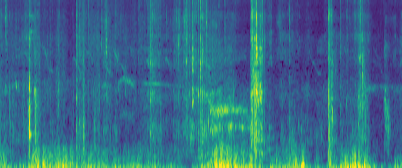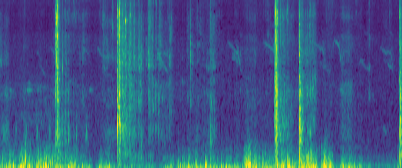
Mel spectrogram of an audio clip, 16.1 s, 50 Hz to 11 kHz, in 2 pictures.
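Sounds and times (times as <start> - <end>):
sticks dragged and tossed: 0.0 - 5.8
dry branches snapping: 2.8 - 4.3, 4.9 - 5.4.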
